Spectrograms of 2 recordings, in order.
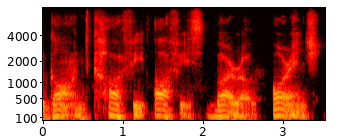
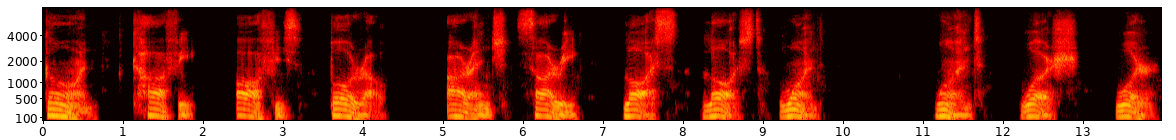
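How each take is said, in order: First: "coffee" and "office" with an open American "ah", pitched up; each word said with the American "ah" sound, as in "father"; word-by-word American "ah" demo. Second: Each word with an open "ah": "gone" as "gahn", "wash" as "wahsh"; slow teacher drill of the American "ah" vowel; American ah sound. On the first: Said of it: "Look, for example". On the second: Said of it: "It's like, it's like, ah". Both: Shown as a demonstration.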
